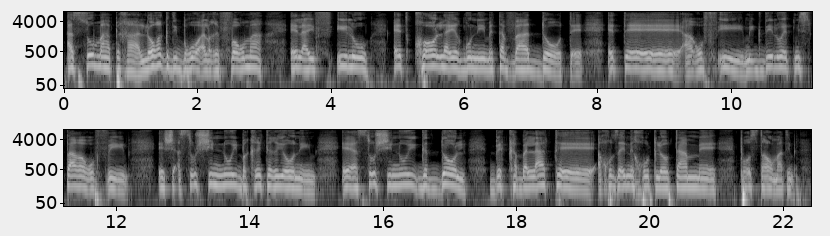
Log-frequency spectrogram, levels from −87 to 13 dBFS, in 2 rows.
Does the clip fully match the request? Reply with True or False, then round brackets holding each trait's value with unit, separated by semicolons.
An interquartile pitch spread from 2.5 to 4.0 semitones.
True (3.1 semitones)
